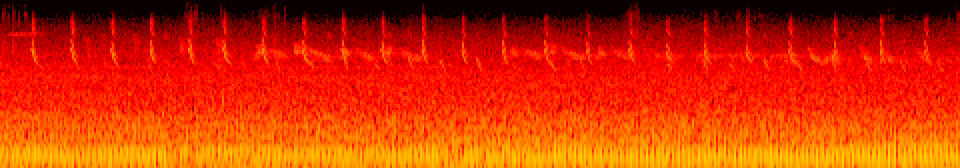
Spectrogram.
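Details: Young robins in the nest, recorded in Georgia, producing a dense run of sharp, high squeaky notes, nearly four per second and briefly overlapping, with a continuous low hum beneath.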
